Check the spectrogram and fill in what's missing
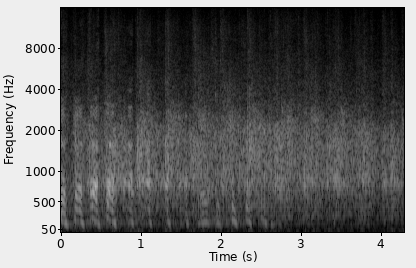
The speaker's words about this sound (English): So what was it like, expecting a round of applause on this one, what was it like to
